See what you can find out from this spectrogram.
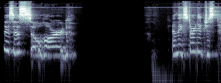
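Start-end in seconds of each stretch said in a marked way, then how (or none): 0.1-1.3 upset wail. Acted. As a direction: cry it out, overwhelmed. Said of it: "she made hurricanes of upset".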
